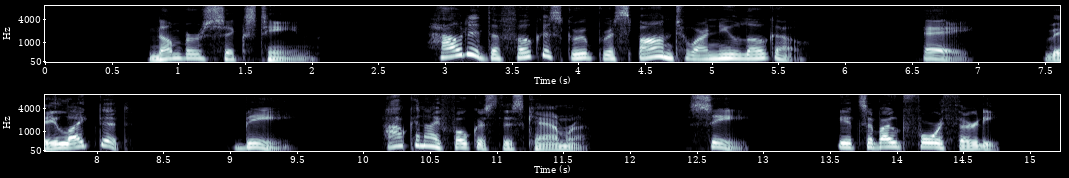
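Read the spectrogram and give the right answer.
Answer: A: They liked it.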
